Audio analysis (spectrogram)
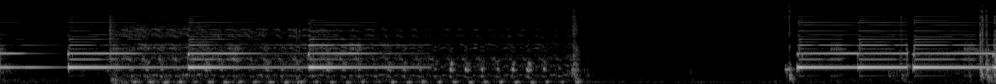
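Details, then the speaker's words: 2002 Toyota Camry, 273,000 miles, sat over five years, low fuel, about 32°F, coil pack wiring harness found cut: door chime over steady starter cranking that never catches, tachometer not moving; cranks, no start. "But one thing I do notice, if you watch the RPM gauge, it does not move at all."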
